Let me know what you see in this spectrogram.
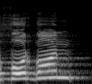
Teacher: Because the stressed syllable in foregone starts with G, gone. For is something which we are not stressing.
